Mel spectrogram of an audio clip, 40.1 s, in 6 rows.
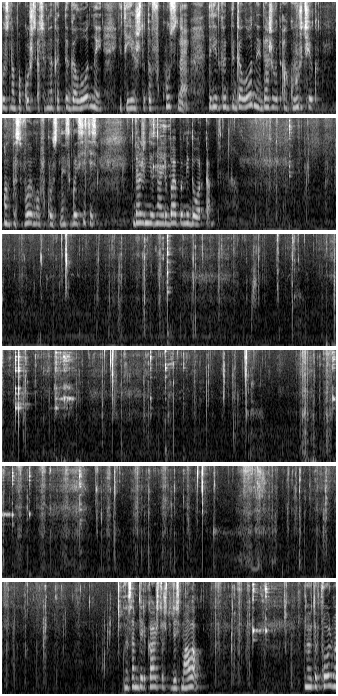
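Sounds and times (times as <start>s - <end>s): chewing and crunching salad: 8.2s - 39.8s
metal fork scraping glass dish: 9.7s - 10.1s, 20.3s - 21.5s, 26.6s - 27.4s, 38.4s - 38.8s.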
